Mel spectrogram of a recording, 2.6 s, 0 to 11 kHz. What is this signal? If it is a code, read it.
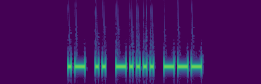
Morse code, heard as a keyed tone, about 36 wpm, 700 Hz. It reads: AI6O
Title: USA Call Signs - 4 Characters - 35wpm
